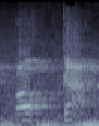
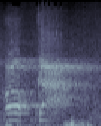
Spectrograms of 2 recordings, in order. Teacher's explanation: In the language, words with the high-low pattern undergo an assimilatory process known as tone spreading, whereas whereby the low tone following the high tone is phonetically realized as a falling tone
